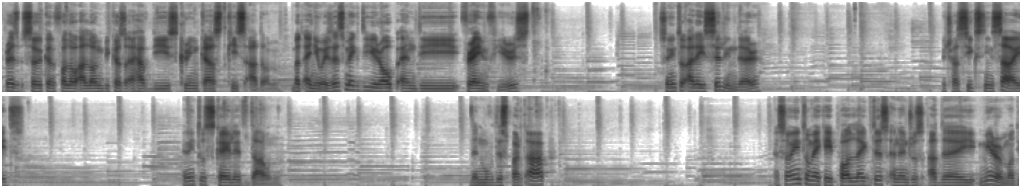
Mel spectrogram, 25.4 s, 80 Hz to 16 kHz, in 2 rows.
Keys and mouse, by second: 1.7-2.1 shift+middle drag, 2.2 shift+middle drag, 6.7 shift+a, 9.2 middle click, 9.9 click, 13.1 s, 13.9 s, 15.5 s, 17.5 Tab, 17.6 click, 17.8 ctrl+z, 18.1 g, 20.7 s, 21.8 a, 22.2 click, 22.7 click, 23.7 click, 24.4-25.4 drag.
